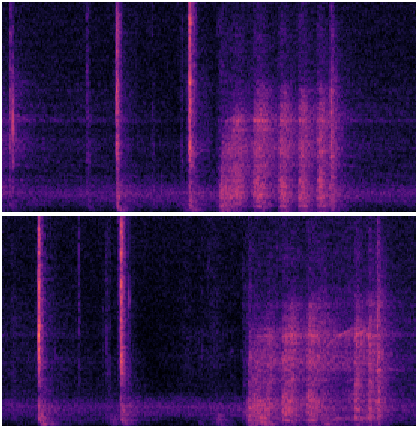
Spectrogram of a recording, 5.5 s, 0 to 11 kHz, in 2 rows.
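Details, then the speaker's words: 1990 Toyota Corolla 4WD estate, parked 16 years, first start attempt on fresh battery: two short cranking bursts after key clicks with a few uneven catches that don't take; barely fires. "Oh, a little bit of fire ridge there."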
